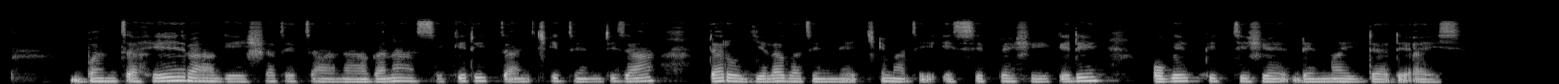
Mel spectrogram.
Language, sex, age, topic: Gamo, male, 25-35, government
